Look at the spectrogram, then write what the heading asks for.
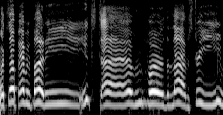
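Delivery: very slow, high-pitched drawl with words stretched out. Replaying own stream greeting, heard with delay: accidental Bill Cosby impression. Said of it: "I was accidentally doing a Bill Cosby impression".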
